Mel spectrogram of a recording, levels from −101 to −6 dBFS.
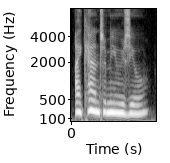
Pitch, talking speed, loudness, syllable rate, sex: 205 Hz, 190 wpm, -14 LUFS, 5.5 syllables/s, female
